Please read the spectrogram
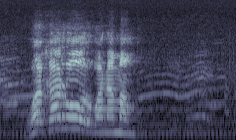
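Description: A person's voice through a public-address system, making one wordless drawn-out sound of about a second whose pitch rises and falls, over a steady low electrical hum.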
